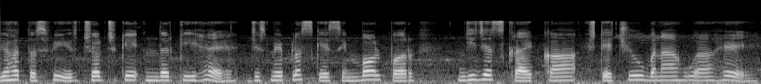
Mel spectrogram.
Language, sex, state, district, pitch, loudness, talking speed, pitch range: Hindi, female, Uttar Pradesh, Jyotiba Phule Nagar, 185 Hz, -16 LUFS, 150 wpm, 170-200 Hz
